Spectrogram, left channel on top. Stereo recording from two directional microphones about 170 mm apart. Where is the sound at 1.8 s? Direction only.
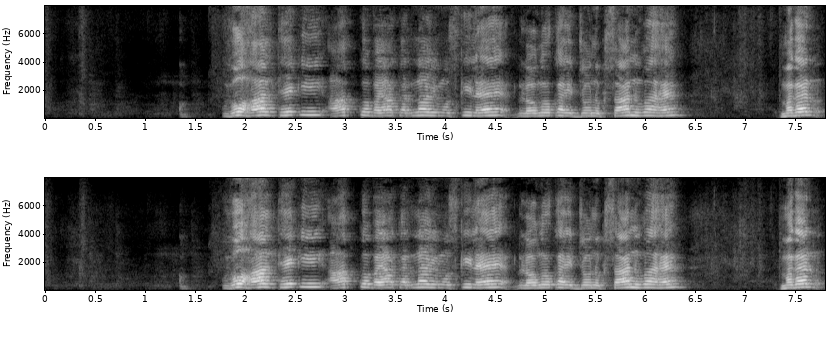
20° left (ahead or behind); by 6.3 s 5° right (ahead or behind).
